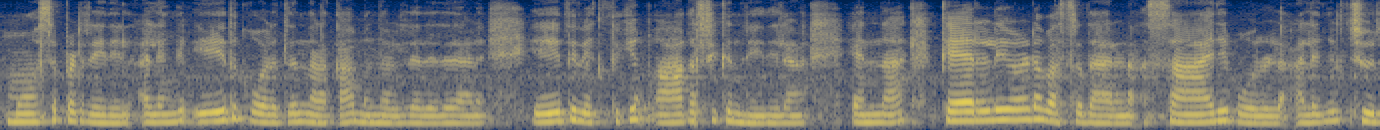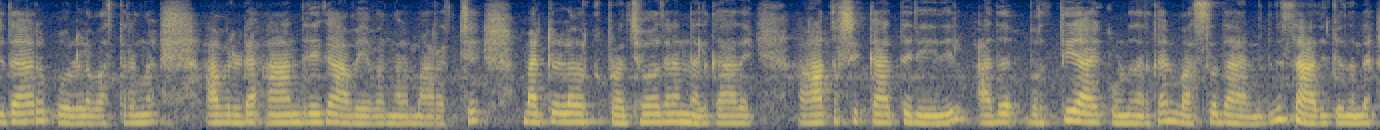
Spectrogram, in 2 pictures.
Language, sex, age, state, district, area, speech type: Malayalam, female, 30-45, Kerala, Wayanad, rural, spontaneous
